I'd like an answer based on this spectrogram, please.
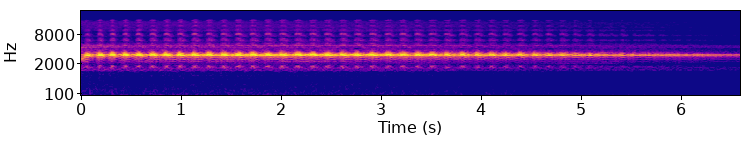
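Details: Ezo harusemi cicadas singing everywhere on Mount Ryozen, Date, Fukushima, Japan, on 20 June 2021 as early summer arrives: a steady, rapidly pulsing, buzzy drone at constant pitch that slowly fades toward the end.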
